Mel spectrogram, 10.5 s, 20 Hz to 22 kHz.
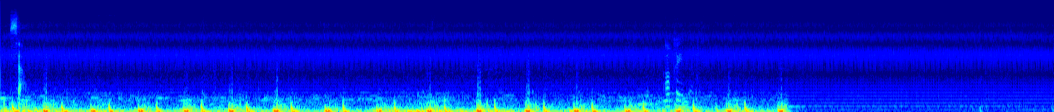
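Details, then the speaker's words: Veterinary case: heart murmur with an extra heart sound and arrhythmia, most intense on the patient's right side owing to a seen defect, graded 4/6. "So this sound or murmur was graded as grade four out of six meaning um"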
